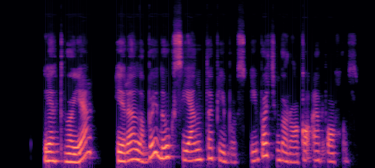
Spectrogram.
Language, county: Lithuanian, Kaunas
